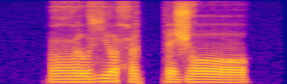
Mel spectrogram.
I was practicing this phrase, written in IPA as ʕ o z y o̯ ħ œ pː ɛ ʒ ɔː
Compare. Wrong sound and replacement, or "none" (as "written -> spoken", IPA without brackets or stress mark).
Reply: none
